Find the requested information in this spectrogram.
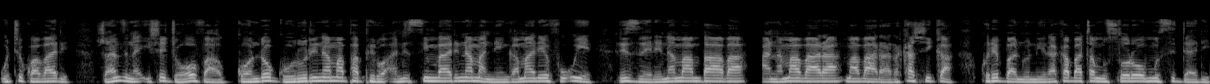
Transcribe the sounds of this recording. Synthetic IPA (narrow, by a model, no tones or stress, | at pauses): utikwaʋaːɾi | ʐ̥anzinaiʃe̞d͡ʒe̞ɦo̞ːvʱaɡʱo̞ndo̞ɡʱuɾuɾinamapapiɾo̞ʔane̞simbaɾinaman̤e̞ŋɡamaɾe̞fuːje̞ | rize̞ɾenamambaʋaːnamaʋaɾamaʋaɾaɾakaʂikakuɾe̞bʱan̤o̞niɾakaɓatamuso̞ɾomusidʱaːɗi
